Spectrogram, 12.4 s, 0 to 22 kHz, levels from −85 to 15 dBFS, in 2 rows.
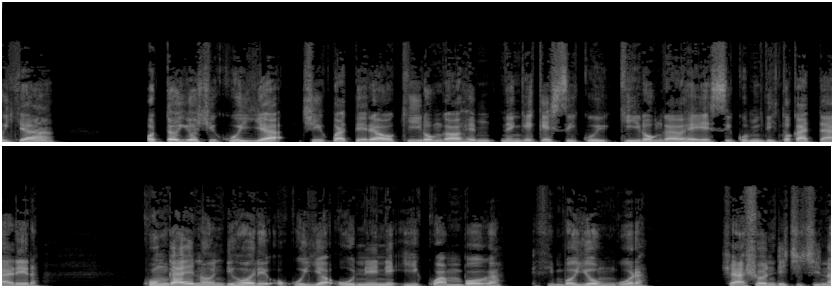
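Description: Nothing in the speech here calls for comment on the technical side, since no faults turn up anywhere along the way.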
